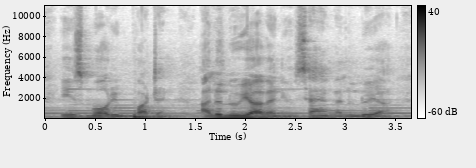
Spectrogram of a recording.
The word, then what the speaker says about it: Hallelujah: Hallelujah, when you sang hallelujah, the stress is on Lu, but it has to be on Yah. Because Yah is the God, Yahweh. So the stress has to be on God, but you are stressing longer time, but it's not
